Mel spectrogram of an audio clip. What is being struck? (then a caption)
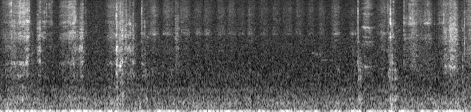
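Plastic toy tower. A hollow plastic toy tower with teal and pink parts is rubbed and wiped with a cloth by fingertips. A soft, continuous rubbing and swishing is heard, with bright brushy bursts over a low steady hum.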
